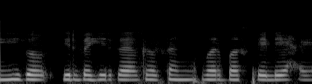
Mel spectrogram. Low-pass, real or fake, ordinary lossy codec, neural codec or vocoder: 7.2 kHz; fake; MP3, 24 kbps; codec, 16 kHz, 0.7 kbps, FocalCodec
